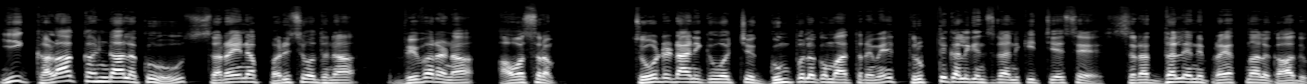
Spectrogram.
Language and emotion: Telugu, angry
